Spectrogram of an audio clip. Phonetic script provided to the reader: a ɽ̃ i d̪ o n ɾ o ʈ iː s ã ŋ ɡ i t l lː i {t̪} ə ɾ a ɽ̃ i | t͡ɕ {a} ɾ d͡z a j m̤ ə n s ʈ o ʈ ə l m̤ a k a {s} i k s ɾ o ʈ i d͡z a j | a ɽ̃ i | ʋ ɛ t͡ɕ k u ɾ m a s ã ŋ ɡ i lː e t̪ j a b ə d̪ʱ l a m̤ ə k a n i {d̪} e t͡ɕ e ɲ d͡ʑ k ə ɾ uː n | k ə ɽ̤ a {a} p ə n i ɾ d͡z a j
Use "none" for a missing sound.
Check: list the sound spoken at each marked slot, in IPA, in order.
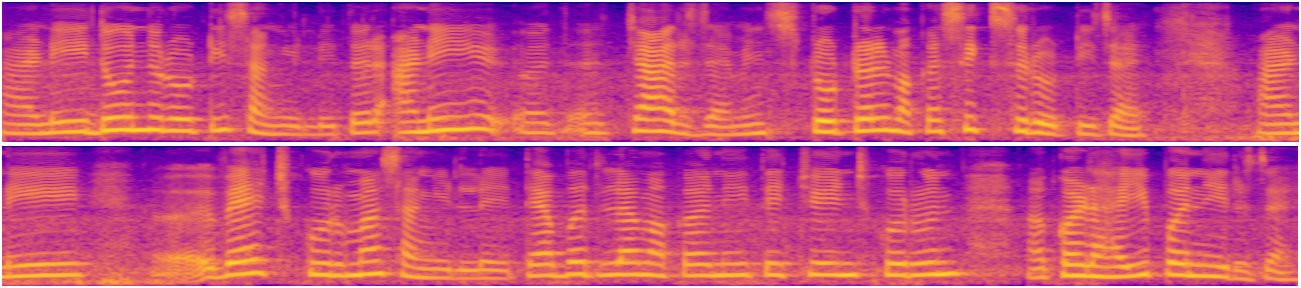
t̪, a, s, t̪, i

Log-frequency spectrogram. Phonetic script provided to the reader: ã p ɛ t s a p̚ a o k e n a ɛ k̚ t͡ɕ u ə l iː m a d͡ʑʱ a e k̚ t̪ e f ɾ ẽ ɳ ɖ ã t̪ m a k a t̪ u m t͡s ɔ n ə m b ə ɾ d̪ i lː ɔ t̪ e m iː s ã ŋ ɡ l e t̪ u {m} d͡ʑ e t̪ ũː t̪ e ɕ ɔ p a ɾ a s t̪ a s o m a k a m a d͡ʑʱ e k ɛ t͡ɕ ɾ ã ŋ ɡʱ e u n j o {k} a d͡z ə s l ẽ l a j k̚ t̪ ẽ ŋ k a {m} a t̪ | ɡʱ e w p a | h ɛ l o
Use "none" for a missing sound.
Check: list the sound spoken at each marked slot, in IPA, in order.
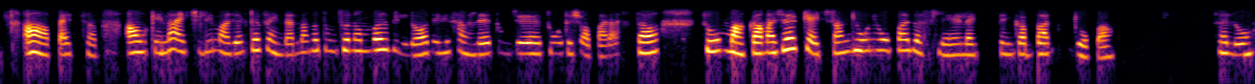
m, p, b

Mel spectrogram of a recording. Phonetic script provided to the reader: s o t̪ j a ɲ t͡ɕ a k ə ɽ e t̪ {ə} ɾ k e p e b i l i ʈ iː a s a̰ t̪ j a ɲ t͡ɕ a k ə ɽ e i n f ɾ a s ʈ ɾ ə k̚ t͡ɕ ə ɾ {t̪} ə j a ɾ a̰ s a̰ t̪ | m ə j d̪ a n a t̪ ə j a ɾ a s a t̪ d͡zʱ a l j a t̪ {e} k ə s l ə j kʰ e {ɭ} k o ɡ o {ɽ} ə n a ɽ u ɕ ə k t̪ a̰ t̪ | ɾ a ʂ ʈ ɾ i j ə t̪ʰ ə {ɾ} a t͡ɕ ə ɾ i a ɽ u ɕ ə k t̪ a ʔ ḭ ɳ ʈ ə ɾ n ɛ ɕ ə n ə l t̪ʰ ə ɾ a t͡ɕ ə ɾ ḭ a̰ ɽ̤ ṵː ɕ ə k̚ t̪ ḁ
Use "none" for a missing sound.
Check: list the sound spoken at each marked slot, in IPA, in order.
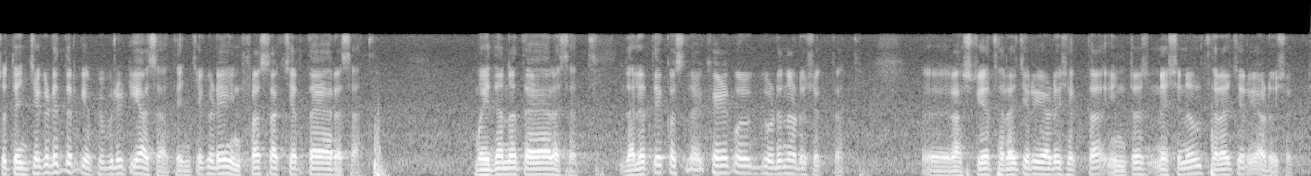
ə, t̪, e, ɭ, ɽ, ɾ

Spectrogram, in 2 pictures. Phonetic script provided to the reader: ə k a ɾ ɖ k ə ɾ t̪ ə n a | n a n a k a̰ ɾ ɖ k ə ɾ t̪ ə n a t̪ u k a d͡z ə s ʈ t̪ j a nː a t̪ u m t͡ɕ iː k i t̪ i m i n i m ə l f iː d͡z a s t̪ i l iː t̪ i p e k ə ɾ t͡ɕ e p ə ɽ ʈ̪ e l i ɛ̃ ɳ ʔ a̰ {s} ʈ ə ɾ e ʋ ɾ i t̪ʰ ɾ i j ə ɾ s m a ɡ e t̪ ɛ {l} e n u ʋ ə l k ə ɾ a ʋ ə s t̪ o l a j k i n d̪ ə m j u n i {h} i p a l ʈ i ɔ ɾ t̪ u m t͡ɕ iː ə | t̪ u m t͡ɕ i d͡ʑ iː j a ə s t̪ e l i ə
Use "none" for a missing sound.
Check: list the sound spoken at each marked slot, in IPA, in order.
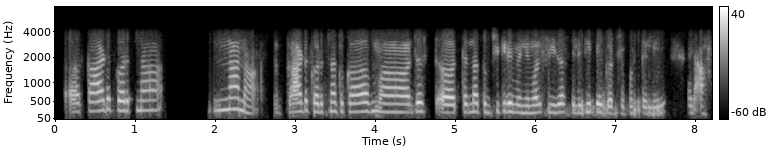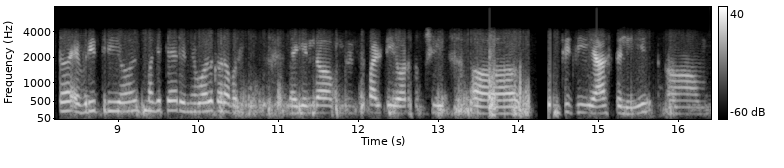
f, ɾ, s

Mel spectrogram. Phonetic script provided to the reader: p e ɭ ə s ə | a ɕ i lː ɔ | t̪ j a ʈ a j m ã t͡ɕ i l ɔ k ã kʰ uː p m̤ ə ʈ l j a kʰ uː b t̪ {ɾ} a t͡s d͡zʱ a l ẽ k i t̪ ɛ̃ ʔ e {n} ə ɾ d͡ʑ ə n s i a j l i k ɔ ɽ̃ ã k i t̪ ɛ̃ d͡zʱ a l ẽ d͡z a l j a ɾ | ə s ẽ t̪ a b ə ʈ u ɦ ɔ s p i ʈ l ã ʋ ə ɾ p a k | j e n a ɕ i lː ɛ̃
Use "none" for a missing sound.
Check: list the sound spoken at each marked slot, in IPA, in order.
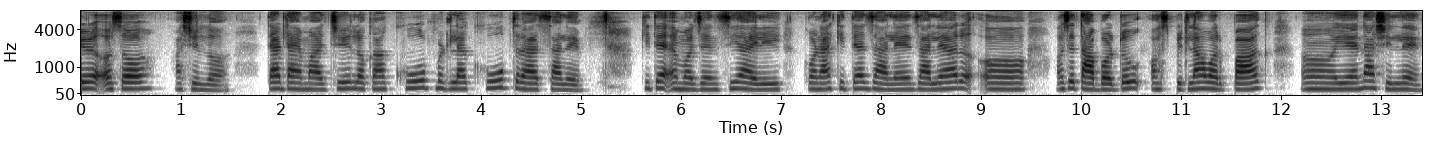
ɾ, m

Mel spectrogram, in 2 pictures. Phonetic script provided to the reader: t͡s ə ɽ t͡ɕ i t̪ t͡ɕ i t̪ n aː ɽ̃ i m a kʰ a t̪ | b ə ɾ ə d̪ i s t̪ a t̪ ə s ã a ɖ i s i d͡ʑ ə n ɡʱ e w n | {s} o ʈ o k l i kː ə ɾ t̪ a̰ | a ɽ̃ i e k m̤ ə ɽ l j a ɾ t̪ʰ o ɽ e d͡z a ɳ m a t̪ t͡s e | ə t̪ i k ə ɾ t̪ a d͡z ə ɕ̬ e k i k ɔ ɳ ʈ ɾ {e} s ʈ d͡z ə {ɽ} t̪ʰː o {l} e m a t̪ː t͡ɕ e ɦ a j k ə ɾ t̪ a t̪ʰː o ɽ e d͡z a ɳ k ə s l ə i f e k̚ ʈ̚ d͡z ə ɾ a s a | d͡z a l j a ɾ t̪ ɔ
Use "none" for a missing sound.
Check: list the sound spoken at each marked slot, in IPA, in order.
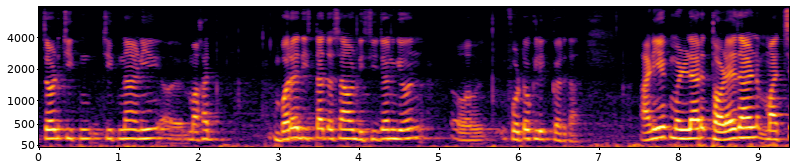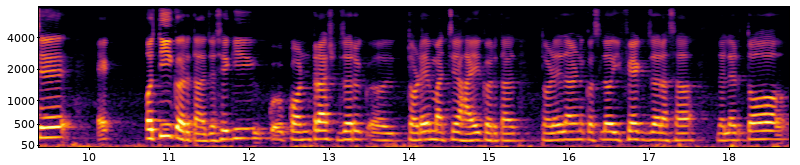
f, a, ɾ, ɽ

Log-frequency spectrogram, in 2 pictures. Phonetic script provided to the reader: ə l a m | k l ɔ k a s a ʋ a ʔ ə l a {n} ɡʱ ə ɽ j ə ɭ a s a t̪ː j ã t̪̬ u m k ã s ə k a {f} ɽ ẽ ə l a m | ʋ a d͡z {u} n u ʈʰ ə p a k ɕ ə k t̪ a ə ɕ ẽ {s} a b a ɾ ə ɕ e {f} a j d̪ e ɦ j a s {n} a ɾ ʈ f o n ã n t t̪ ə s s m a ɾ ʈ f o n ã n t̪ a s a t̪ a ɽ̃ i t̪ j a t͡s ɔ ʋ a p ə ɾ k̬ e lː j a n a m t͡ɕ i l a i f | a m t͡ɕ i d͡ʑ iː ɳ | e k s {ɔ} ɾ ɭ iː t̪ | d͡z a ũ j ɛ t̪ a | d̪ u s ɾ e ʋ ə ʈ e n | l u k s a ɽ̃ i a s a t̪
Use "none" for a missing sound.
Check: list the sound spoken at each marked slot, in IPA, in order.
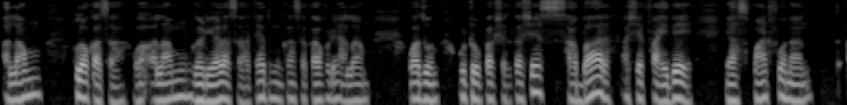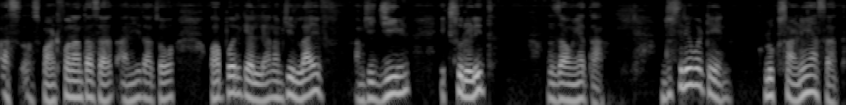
m, f, uː, s, f, m, u

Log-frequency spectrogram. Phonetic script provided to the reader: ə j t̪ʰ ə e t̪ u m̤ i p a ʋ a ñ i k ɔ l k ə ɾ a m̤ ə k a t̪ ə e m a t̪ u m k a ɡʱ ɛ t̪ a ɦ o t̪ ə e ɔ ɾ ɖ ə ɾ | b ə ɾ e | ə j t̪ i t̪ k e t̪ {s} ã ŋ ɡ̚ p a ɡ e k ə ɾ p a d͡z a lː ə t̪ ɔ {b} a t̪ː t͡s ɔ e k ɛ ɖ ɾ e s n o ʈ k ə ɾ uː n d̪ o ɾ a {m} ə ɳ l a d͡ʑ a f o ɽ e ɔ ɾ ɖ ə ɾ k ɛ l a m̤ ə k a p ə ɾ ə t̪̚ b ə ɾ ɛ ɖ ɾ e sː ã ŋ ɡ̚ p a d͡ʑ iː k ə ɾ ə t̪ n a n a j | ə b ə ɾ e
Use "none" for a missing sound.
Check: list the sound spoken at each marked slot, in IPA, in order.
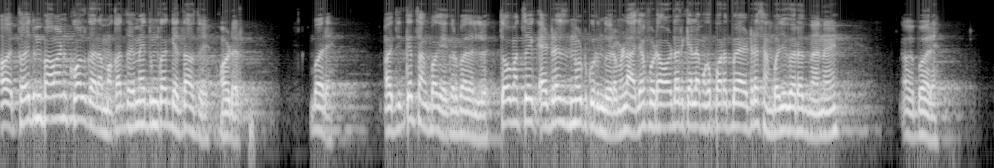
s, m, m

